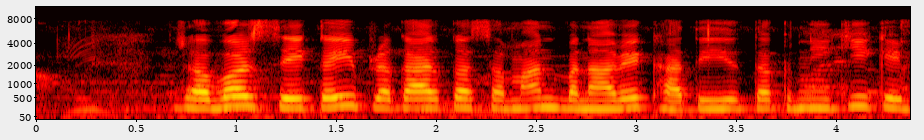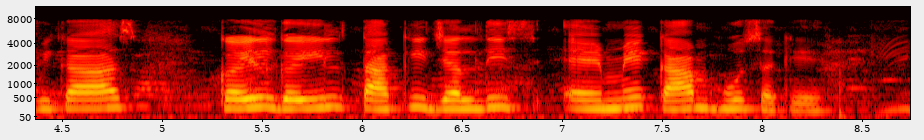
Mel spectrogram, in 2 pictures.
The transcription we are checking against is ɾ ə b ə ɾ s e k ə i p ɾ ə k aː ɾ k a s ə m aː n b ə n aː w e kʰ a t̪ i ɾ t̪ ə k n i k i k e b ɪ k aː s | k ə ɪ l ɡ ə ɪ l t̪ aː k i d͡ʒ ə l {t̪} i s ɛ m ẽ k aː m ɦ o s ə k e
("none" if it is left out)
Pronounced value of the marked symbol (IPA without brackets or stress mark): d̪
